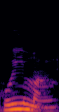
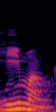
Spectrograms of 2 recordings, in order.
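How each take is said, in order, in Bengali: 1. প্রথম সিলেবলটির উচ্চারণ 'hui'। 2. প্রথম সিলেবলটির উচ্চারণ 'hi'। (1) "উচ্চারণ কথা হওয়ার কথা হয় হুসু রস্বই হুই" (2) "কিন্তু এটার উচ্চারণ হবে হিমাং"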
